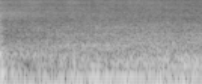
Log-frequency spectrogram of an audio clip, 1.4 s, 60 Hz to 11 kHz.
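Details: Car showing fault code P0303 with the check-engine light on: low, slightly uneven idle with a faint stumble, engine shaking; cylinder 3 misfire.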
